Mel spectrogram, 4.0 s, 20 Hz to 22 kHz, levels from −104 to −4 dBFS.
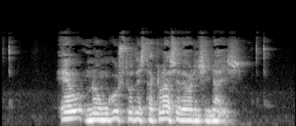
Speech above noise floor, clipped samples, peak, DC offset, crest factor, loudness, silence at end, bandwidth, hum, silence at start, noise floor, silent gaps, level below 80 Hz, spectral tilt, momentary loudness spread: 55 dB; under 0.1%; -2 dBFS; under 0.1%; 14 dB; -15 LUFS; 0.75 s; 7.4 kHz; none; 0.8 s; -68 dBFS; none; -54 dBFS; -8 dB/octave; 9 LU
